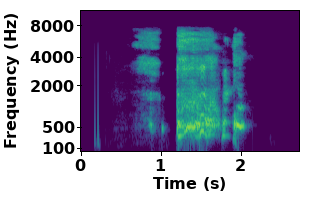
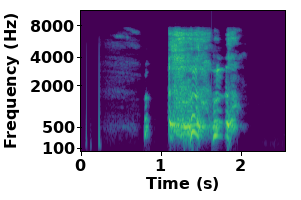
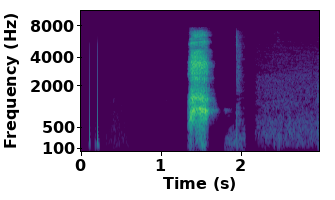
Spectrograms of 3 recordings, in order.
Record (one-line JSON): {"cough_length": "2.7 s", "cough_amplitude": 32632, "cough_signal_mean_std_ratio": 0.48, "three_cough_length": "2.6 s", "three_cough_amplitude": 30951, "three_cough_signal_mean_std_ratio": 0.47, "exhalation_length": "3.0 s", "exhalation_amplitude": 30810, "exhalation_signal_mean_std_ratio": 0.23, "survey_phase": "beta (2021-08-13 to 2022-03-07)", "age": "18-44", "gender": "Male", "wearing_mask": "No", "symptom_cough_any": true, "symptom_new_continuous_cough": true, "symptom_runny_or_blocked_nose": true, "symptom_shortness_of_breath": true, "symptom_sore_throat": true, "symptom_fatigue": true, "symptom_fever_high_temperature": true, "symptom_headache": true, "symptom_onset": "4 days", "smoker_status": "Never smoked", "respiratory_condition_asthma": false, "respiratory_condition_other": false, "recruitment_source": "Test and Trace", "submission_delay": "2 days", "covid_test_result": "Positive", "covid_test_method": "RT-qPCR", "covid_ct_value": 22.5, "covid_ct_gene": "ORF1ab gene", "covid_ct_mean": 23.7, "covid_viral_load": "17000 copies/ml", "covid_viral_load_category": "Low viral load (10K-1M copies/ml)"}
